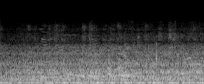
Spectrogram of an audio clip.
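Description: Steady wind rumble buffeting the microphone, with faint voices in the background.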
